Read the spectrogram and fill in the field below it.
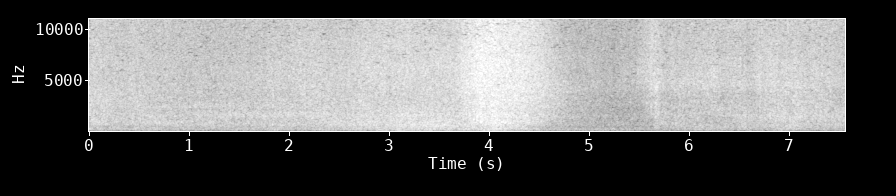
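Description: Ocean waves roll onto a beach in North Naples, Florida, a broad steady wash of surf that swells to a louder crest midway and then eases, with light wind noise and no voices.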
